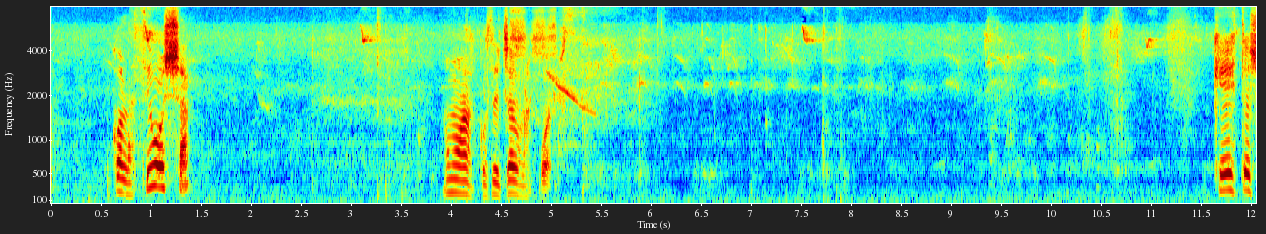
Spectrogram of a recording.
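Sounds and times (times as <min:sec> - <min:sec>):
faint bird chirps: 0:02.0 - 0:03.5.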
